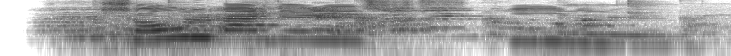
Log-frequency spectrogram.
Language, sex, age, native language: Icelandic, male, 6, Icelandic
